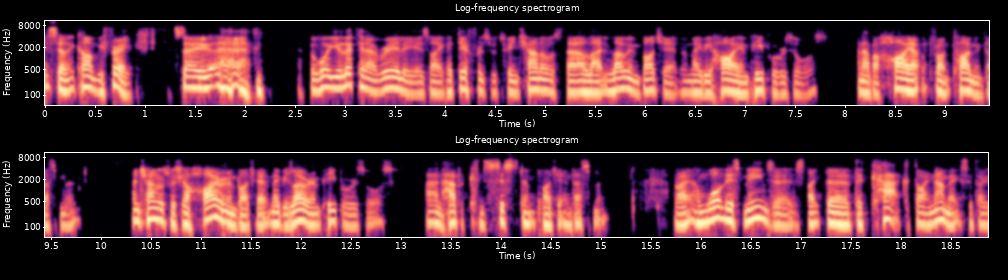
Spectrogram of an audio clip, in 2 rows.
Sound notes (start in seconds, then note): 1.4 laughs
